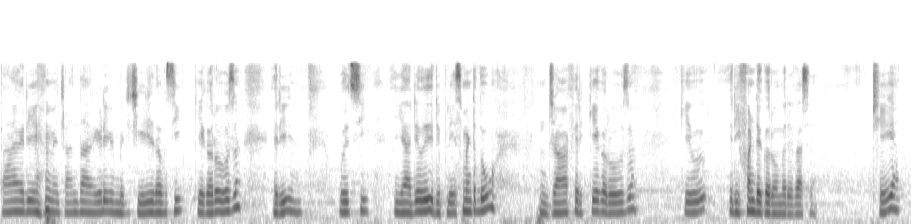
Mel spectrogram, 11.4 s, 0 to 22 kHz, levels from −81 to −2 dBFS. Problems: none marked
